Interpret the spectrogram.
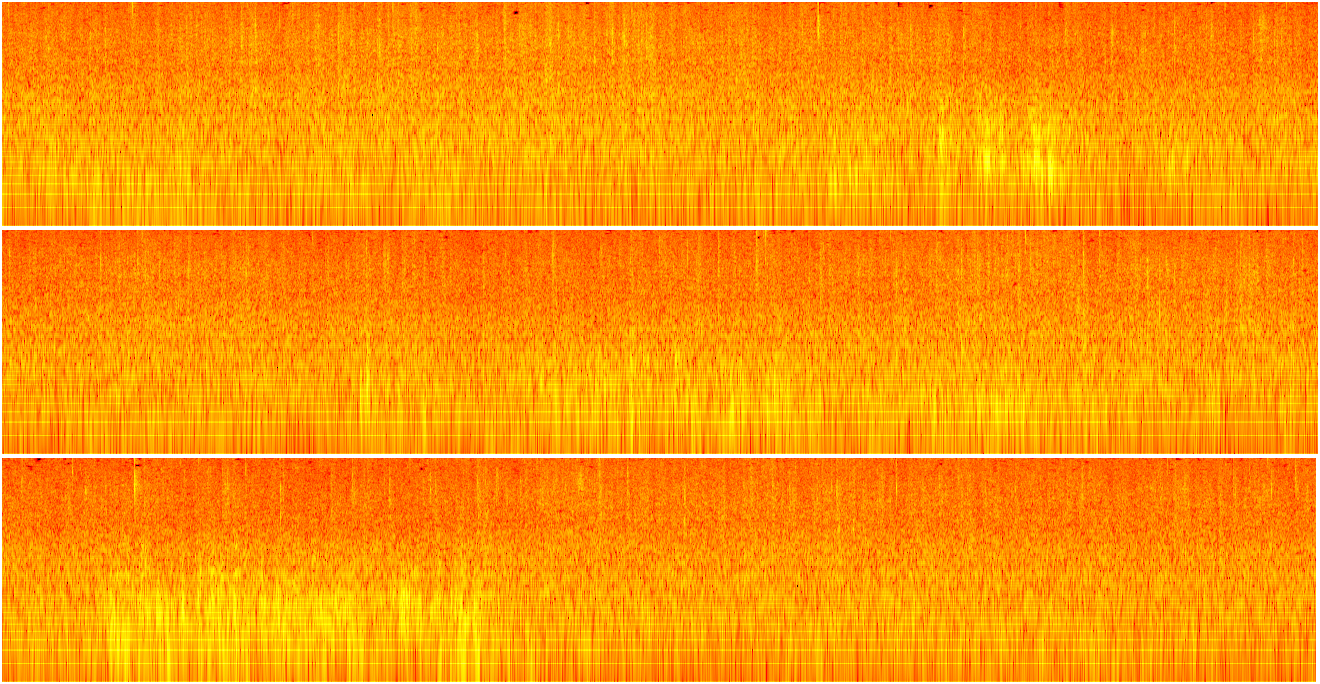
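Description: Steady rain falling, an even hiss of drops. It swells louder briefly about seven seconds in and again for a couple of seconds around twenty-one seconds.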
